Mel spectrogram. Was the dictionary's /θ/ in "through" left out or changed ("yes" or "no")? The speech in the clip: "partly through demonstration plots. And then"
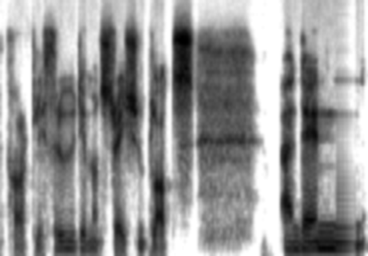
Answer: no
